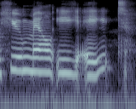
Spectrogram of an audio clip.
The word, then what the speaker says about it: humiliate: So humiliate. So that second I makes a long E sound, which is kind of a rule breaker.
